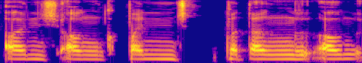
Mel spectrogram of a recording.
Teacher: वो होते हैं जिनका उच्चारण करते समय नाक से ज्यादा और मुंह से कम सास निकलती है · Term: अनुस्वार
